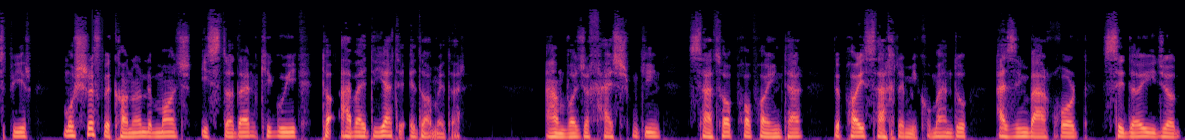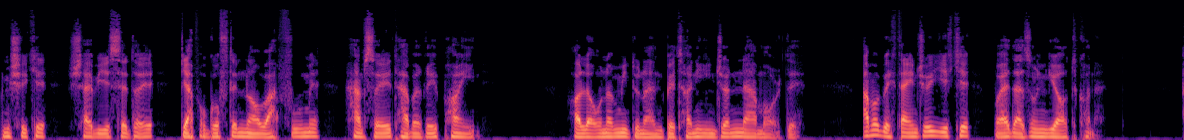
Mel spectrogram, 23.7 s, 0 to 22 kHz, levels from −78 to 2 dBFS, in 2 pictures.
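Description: The clip is speech with two small jumps, one at 0.92 s and one at 4.92 s. Each is a click or tiny skip where a few milliseconds of sound go missing. The fault is an overlap between stream segments. The audio arrives in 2-second segments whose time stamps overlap slightly. The player trims the overlap, removing sound that was never duplicated. About 5 to 6 ms vanish each time, so the waveform jumps at the join.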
